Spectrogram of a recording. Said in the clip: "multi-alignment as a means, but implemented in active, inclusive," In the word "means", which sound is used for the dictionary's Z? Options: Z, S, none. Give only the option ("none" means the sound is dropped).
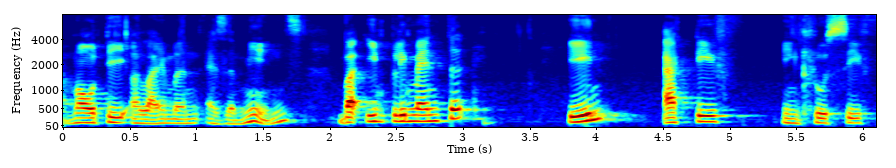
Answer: S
